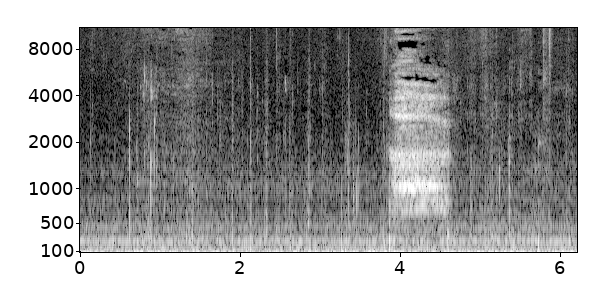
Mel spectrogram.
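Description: Close-miked chewing and small wet mouth clicks of people eating spoonfuls of Indian curry, with a short breathy sound about four seconds in.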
